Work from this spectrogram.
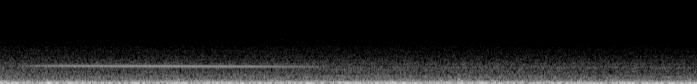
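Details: Pontiac G8 GT while driving: thin, high, steady whine from 30 to about 50 mph, also on deceleration, seemingly from the back of the engine or near the transmission; source undetermined.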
